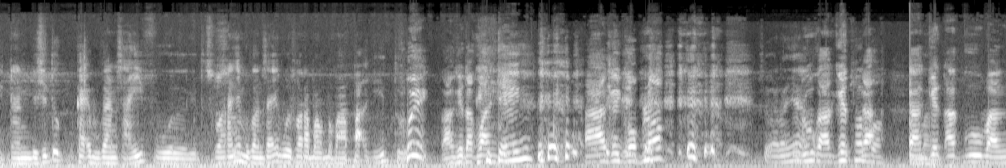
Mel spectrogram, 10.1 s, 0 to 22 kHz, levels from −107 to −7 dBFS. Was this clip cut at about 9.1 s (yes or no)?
yes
